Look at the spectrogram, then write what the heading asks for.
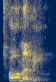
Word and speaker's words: Ptolemy: with eight symbols but but ptolemy the p silent so it's ptolemy they're even taking latin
